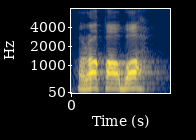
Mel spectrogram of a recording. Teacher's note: Ра твердая, каф твердая, но ба у нас мягкая.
